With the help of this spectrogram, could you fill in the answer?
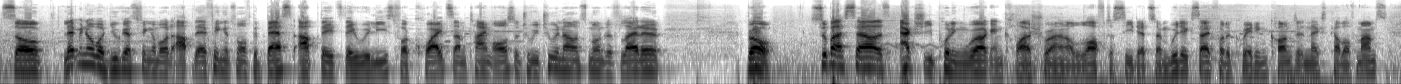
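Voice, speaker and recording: A man with a German accent at a very fast pace, medium pitch and ordinary pitch variation, on a very clean recording with a silent background. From Germany. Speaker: gaming YouTuber. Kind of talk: gameplay commentary. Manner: animated.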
